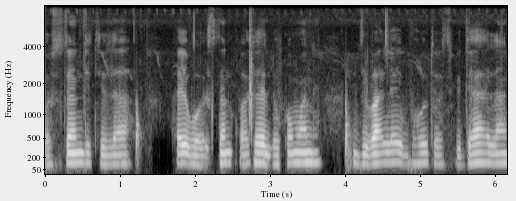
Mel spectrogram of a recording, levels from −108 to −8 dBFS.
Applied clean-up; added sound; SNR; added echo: neural mask model Resemble Enhance denoiser.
